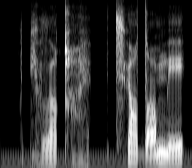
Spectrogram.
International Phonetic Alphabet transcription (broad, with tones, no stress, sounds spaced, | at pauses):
pʲ ɔ̤˨ l ɔ˨ qʰ æ̤˨ | t͡sʰ ʉ˦˨ dˤ æ̰˦ m e˨˦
